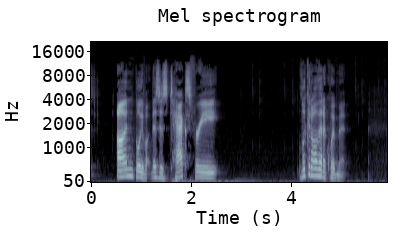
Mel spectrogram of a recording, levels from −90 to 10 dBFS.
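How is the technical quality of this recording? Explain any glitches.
The recording has a clear, constant compression problem running through all of it. Across the whole clip the speech has a watery, swirly quality, with sibilants turning a bit metallic and chirpy and consonant attacks sounding smeared. That's most likely MP3 compression at a low rate, something around 64 kbps. Starved of bits, the encoder chops off the treble and lets weak frequency detail flicker in and out from frame to frame, which produces that unsteady, underwater texture.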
